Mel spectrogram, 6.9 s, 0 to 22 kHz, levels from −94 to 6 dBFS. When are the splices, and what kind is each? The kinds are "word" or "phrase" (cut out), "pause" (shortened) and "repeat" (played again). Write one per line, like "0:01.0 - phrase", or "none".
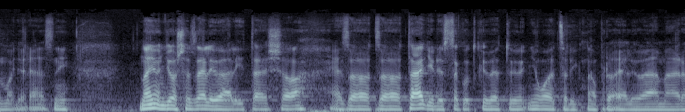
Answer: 0:03.8 - repeat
